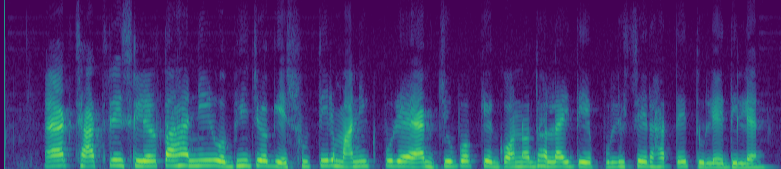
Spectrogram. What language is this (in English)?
Bangla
